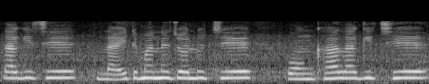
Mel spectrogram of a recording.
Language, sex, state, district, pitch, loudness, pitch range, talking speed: Odia, female, Odisha, Sambalpur, 295 Hz, -13 LUFS, 280-300 Hz, 95 wpm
